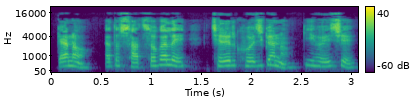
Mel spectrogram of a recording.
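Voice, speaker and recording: A woman voicing a sharp-tongued, nagging village wife and mother in a comic cartoon. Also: high-pitched, fairly even intonation, brisk, no echo, studio quality. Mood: snappy, defensive. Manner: snappy, nagging.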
